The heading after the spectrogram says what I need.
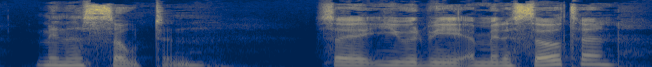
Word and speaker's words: Minnesotan: Wait, is it a Minnesotan Minnesotan? Yes. or Minnesotian? Minnesotan.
